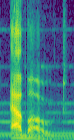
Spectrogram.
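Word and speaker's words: about: এখানে ও ইউ দুটি ভাওয়েল মিলে একটি লং সাউন্ড দিয়েছে আও। তাই এই শব্দের সঠিক প্রোনাউন্সিয়েশন হবে এবাউট।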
